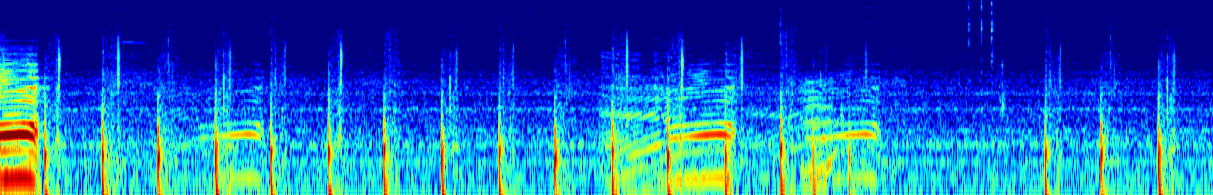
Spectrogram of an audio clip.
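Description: Cattle in Ranch Simulator moo repeatedly, several drawn-out calls overlapping near and far, over a steady run of soft rhythmic footstep-like thuds.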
